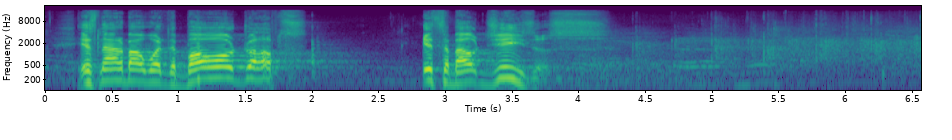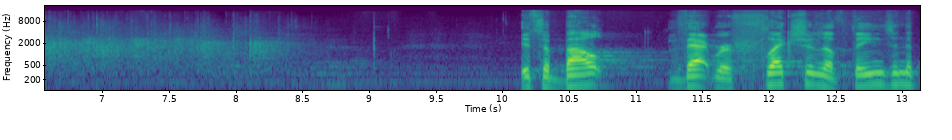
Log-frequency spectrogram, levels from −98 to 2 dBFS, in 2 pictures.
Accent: American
